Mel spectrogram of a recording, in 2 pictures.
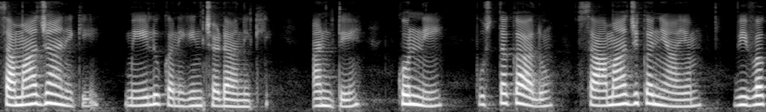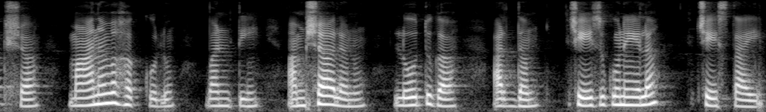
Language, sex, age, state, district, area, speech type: Telugu, female, 18-30, Telangana, Nirmal, urban, spontaneous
